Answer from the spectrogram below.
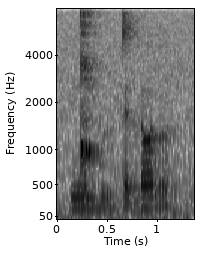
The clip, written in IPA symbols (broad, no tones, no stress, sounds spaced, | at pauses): ŋ͡ǃ ɪ m b u r t ɛ r ɾ ʌ r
